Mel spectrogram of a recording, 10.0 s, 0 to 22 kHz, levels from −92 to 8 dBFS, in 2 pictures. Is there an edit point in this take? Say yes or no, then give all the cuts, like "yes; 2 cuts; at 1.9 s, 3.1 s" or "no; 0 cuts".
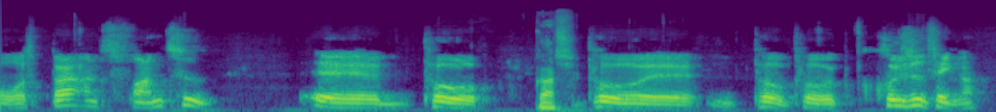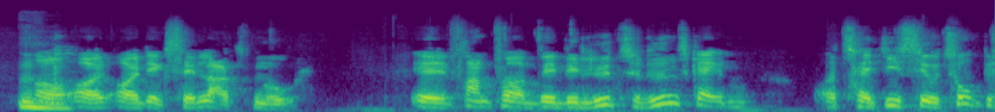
no; 0 cuts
